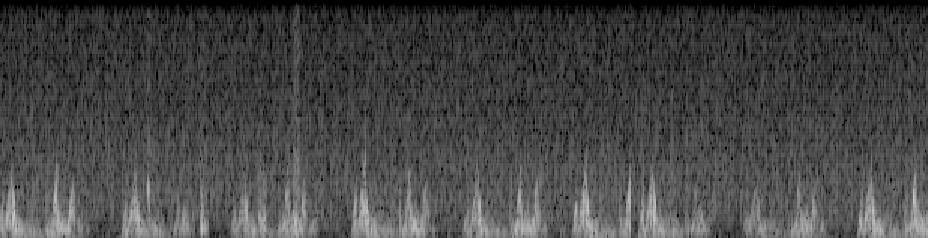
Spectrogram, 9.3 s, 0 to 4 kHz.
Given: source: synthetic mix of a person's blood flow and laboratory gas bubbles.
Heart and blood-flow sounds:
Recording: Doppler ultrasound of blood flow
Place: precordium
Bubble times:
1.46-1.53 s: bubbles
1.99-2.08 s: bubbles
2.58-2.68 s: bubbles
2.92-3.01 s: bubbles
From the record:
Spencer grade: 2 (many but less than half of the cardiac periods contain bubble signals, singularly or in groups)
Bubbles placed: only in the low amplitude regions of the cardiac cycle

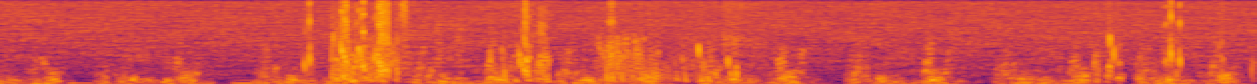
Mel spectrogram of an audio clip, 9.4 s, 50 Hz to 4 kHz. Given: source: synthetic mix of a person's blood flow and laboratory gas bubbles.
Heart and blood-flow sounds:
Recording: Doppler ultrasound of blood flow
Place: precordium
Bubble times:
2.24-2.38 s: bubbles
2.46-3.02 s: bubbles
3.64-4.13 s: bubbles
4.46-5.56 s: bubbles
8.18-8.42 s: bubbles
8.50-8.60 s: bubbles
8.71-8.88 s: bubbles
9.04-9.18 s: bubbles
9.36-9.41 s: bubbles
From the record:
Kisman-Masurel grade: 333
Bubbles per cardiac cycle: rolling drumbeat, 9 or more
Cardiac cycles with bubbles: 50 to 99%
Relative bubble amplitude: loud (0.450 to 0.775)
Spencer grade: 3 (all of the cardiac periods contain showers or single bubble signals, but not dominating or overriding the cardiac motion signals)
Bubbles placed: only in the low amplitude regions of the cardiac cycle

